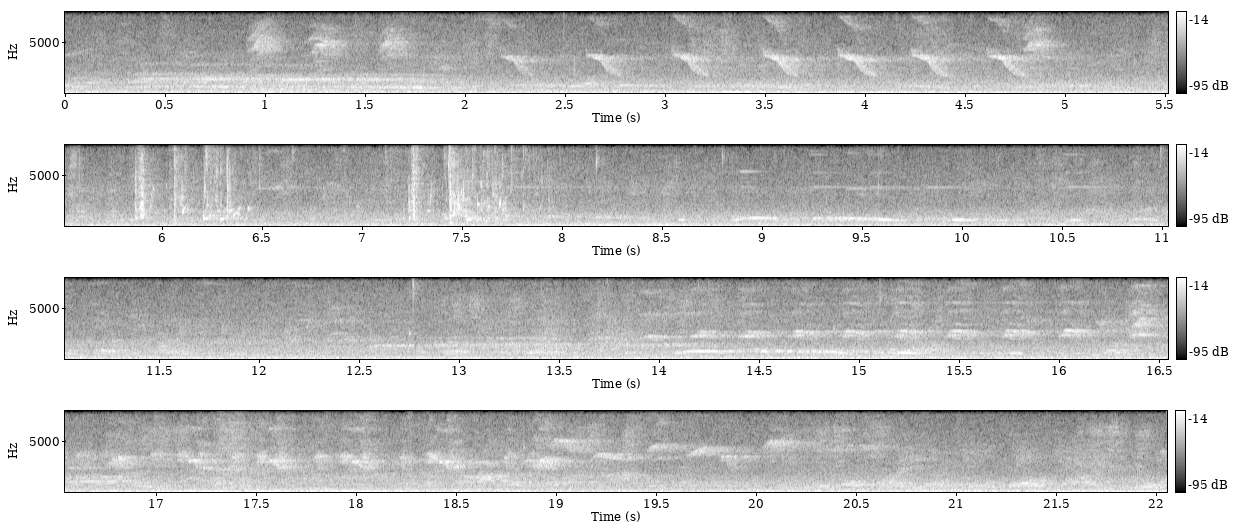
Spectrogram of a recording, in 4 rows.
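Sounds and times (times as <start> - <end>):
water sloshing in a tub: 5.1 - 14.0
water splashing: 5.5 - 9.0.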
